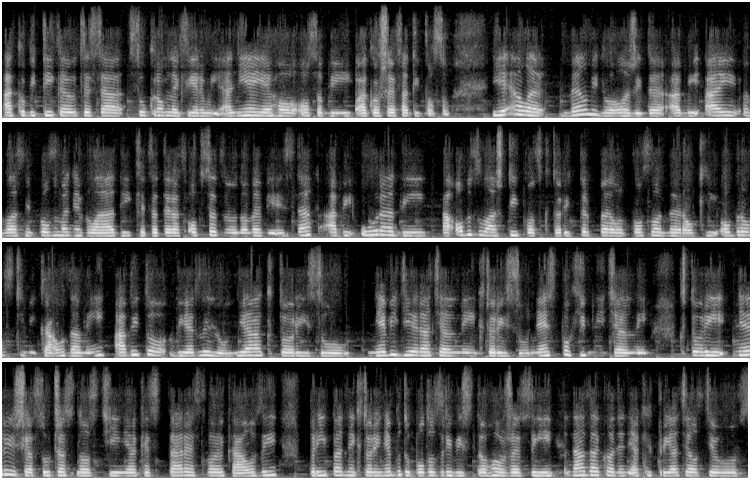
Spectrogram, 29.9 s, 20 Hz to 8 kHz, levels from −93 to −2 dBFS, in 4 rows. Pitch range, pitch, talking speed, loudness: 210-235 Hz, 220 Hz, 135 wpm, -20 LUFS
